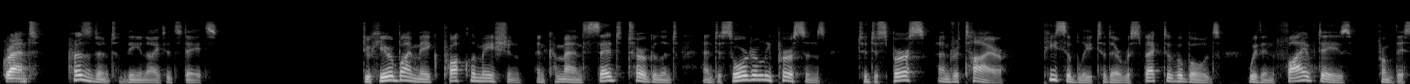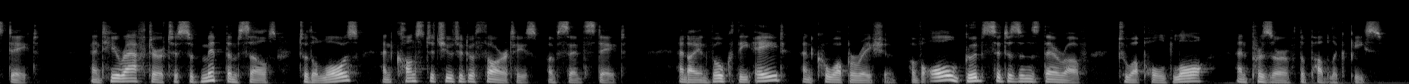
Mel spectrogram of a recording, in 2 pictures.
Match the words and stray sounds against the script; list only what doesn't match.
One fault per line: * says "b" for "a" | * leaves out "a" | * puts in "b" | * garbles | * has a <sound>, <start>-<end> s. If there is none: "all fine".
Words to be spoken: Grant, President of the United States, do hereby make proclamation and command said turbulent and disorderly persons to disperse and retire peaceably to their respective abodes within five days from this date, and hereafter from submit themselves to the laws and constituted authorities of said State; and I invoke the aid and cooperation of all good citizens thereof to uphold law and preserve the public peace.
* says "to" for "from"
